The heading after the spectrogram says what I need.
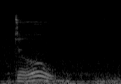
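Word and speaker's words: dough: eight now let's review these words with silent gh knight n i g h t night do d o u g h slay s l e i g h eight e i g h t eight now boys and girls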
